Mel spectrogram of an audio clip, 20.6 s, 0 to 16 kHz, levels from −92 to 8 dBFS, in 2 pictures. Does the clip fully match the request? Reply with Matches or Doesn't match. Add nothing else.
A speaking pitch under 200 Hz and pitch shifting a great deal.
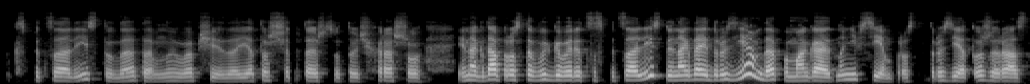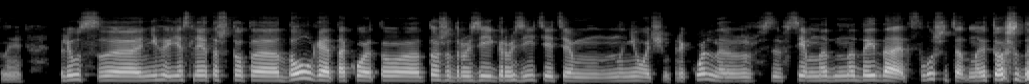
Doesn't match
